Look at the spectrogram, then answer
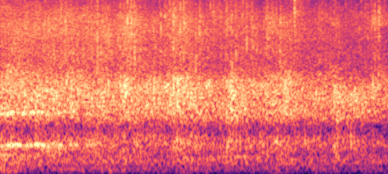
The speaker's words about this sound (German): Ihr dürft ihm einen Applaus geben. Jawohl.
